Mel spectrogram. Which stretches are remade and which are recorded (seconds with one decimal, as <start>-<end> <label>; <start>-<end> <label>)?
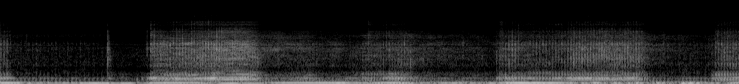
0.0-1.1 recorded; 1.1-5.3 remade; 5.3-7.4 recorded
